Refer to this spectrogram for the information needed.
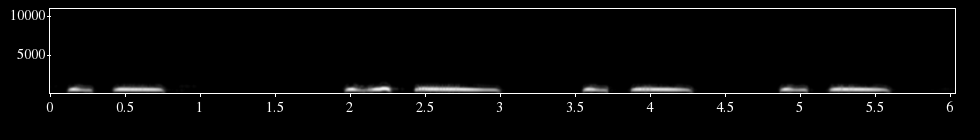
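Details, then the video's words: Malaysian-strain spotted dove in 'thúc gù' cooing. Each phrase is a brief hiccuping two-part note followed by a drawn-out, gently descending coo. Four phrases come in about six seconds, with pauses between them. "Tiếng chim cu gáy thúc gù, cu gáy malaisia gù thúc bài bản, chim cu gáy thúc gù bài bản"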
